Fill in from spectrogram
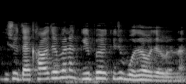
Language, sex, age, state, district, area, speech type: Bengali, female, 30-45, West Bengal, Nadia, rural, spontaneous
